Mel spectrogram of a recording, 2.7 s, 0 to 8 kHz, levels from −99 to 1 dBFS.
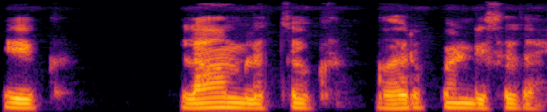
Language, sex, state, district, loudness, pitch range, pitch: Marathi, male, Maharashtra, Sindhudurg, -19 LUFS, 115-125 Hz, 120 Hz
